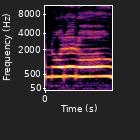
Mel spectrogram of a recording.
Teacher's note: Eu estava esperando ouvir todos esses T's com som de R, porque eles ficam com som de R quando eles aparecem entre vogais. Isso não quer dizer que tem que estar dentro de uma palavra.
